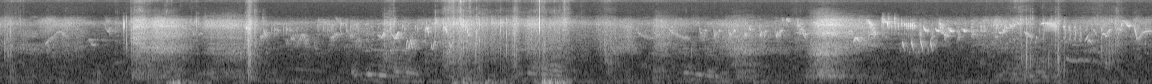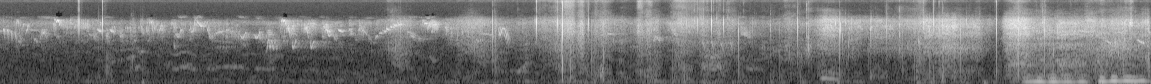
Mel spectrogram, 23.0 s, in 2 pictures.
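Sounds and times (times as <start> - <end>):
small birds singing and chirping: 0.0 - 23.0
sharp crackles: 16.2 - 23.0.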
